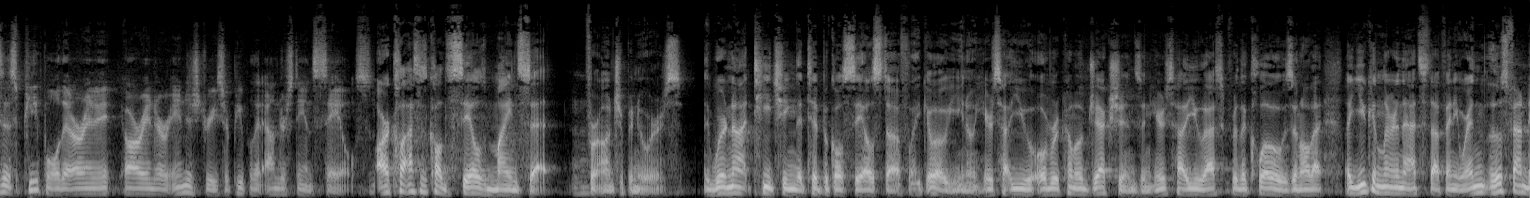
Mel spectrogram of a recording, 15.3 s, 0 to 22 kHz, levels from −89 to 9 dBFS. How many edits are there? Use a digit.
2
